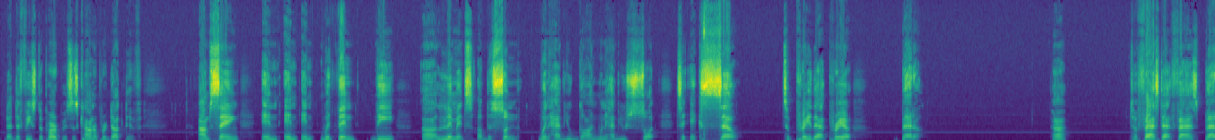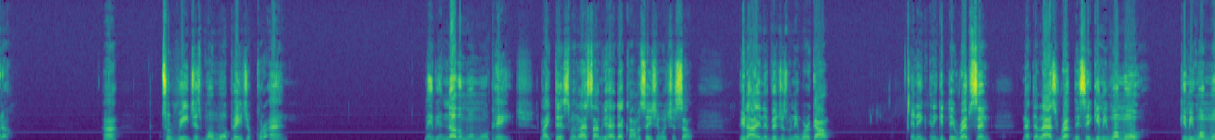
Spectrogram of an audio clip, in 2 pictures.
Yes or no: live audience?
no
